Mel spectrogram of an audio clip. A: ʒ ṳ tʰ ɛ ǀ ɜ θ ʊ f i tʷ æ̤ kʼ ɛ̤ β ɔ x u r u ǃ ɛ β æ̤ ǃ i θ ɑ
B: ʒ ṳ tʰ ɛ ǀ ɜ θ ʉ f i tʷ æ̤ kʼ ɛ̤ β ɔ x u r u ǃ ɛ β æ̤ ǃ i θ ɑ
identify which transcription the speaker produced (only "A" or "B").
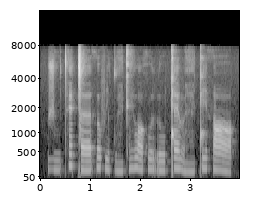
A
